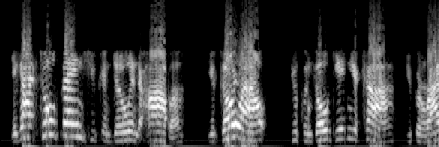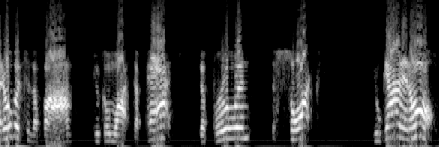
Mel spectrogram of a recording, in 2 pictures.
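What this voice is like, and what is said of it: Put-on Boston accent. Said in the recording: “give me your best Boston accent”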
